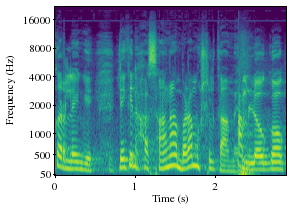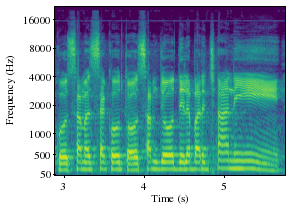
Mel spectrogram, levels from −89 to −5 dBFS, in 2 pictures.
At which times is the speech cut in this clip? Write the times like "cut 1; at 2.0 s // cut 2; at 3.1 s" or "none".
cut 1; at 2.2 s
